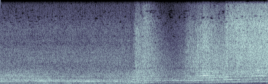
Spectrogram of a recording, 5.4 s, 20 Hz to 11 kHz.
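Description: Ferrari 360 Challenge Stradale's V8 engine heard from inside the cabin, running at steady revs. About halfway through its pitch jumps up and then keeps climbing as the car accelerates.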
